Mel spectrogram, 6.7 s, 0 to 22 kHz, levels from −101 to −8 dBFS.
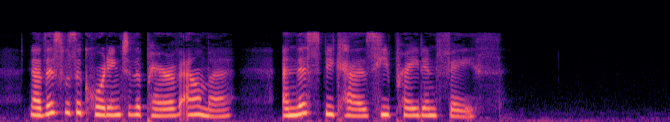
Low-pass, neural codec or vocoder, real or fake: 7.2 kHz; none; real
